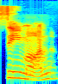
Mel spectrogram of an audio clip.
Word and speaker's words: Zemon: So today we have Matt Zemon. Am I pronouncing that correct?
